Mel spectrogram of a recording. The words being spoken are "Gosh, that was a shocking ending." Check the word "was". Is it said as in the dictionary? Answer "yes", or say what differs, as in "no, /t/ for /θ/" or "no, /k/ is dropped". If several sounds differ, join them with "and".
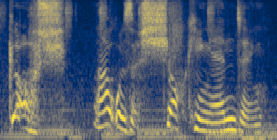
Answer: yes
